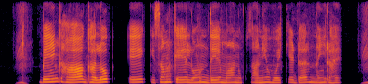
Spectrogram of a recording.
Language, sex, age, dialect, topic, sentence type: Chhattisgarhi, female, 51-55, Eastern, banking, statement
